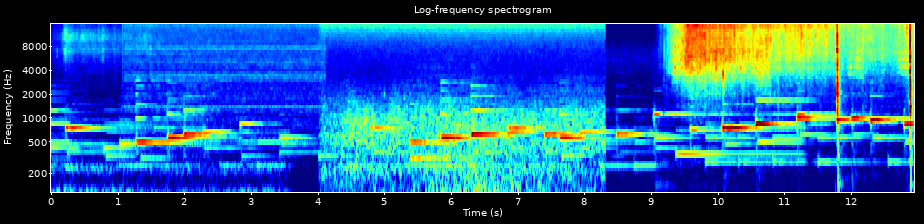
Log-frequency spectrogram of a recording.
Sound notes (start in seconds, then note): 9.1 sizzling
